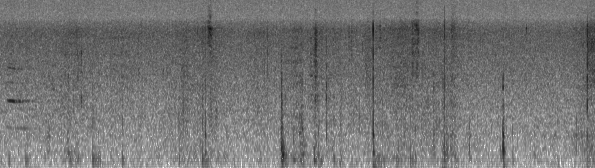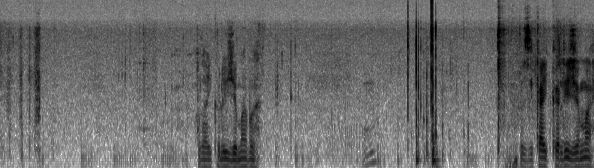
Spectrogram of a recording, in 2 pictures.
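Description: Clothing rustles and brushes close by.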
